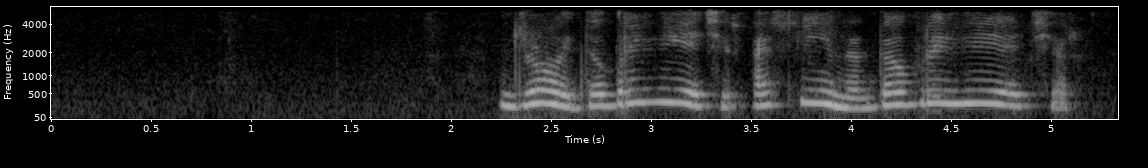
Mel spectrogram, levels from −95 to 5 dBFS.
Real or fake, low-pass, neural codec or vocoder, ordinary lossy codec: fake; 5.4 kHz; codec, 44.1 kHz, 7.8 kbps, DAC; Opus, 16 kbps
